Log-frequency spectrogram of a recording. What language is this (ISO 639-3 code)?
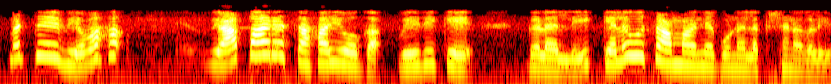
kan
